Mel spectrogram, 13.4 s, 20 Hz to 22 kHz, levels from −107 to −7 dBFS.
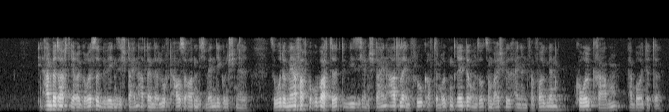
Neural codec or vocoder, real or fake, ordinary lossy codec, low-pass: none; real; none; 5.4 kHz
